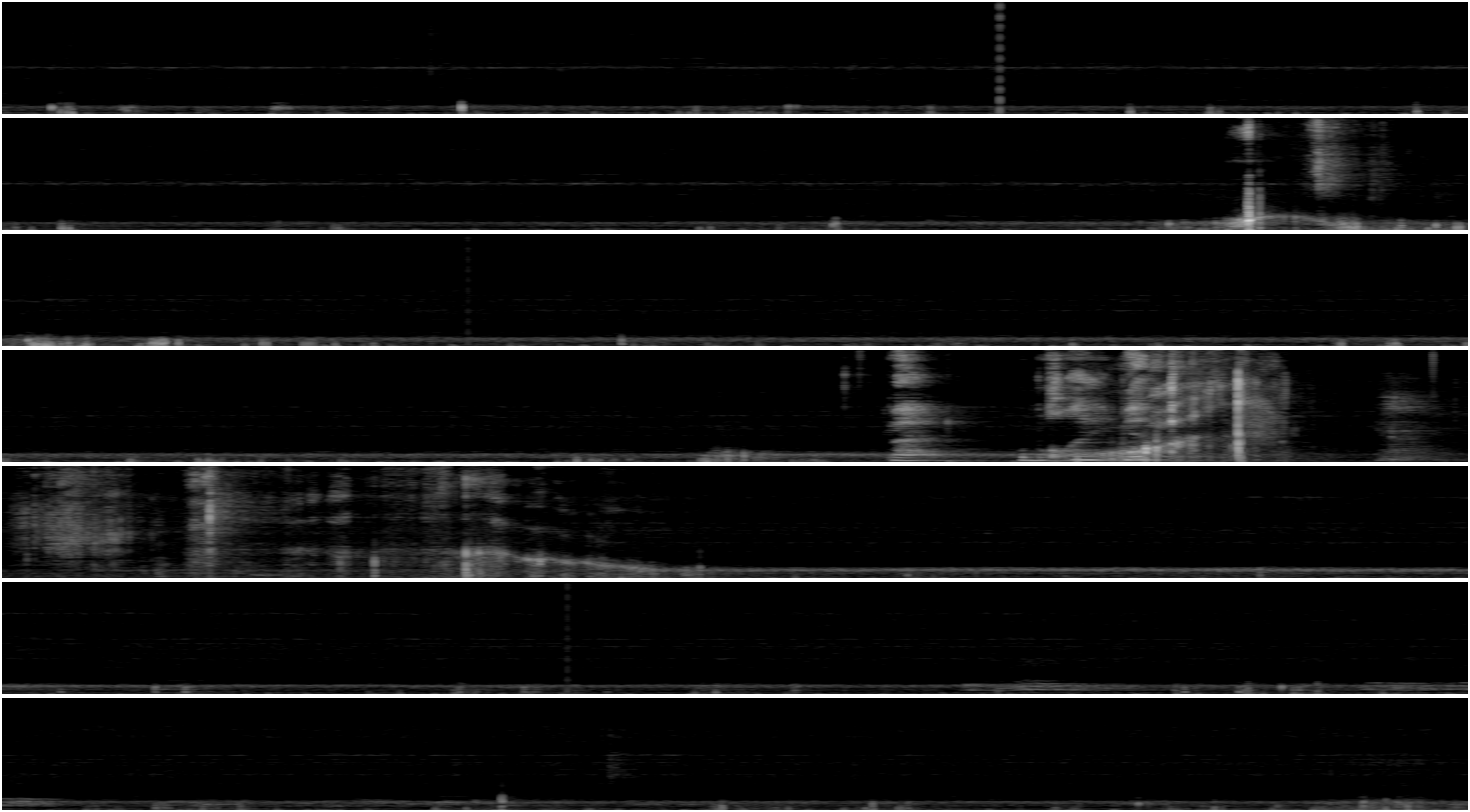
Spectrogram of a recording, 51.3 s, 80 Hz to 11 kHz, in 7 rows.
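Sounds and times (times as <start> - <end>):
woman's rapid heartbeat: 0.0 - 27.2, 31.6 - 51.2
speech: 27.2 - 28.0.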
